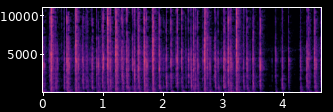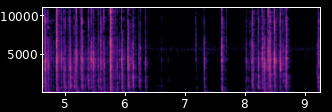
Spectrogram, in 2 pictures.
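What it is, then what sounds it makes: Plastic typewriter-style keyboard being typed on. Both hands type with their fingertips on a mint-blue plastic Ubotie retro typewriter-style keyboard with round white keycaps. The result is a rapid, dense run of bright, sharp clacks with a low thock under each press. A brief pause comes near four seconds, then a quieter stretch with only a few isolated clicks before fast typing resumes near the end.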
